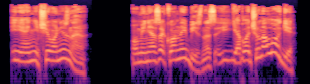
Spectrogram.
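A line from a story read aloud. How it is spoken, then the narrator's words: Shrill squeal. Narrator (Russian): взвизгнул Непись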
